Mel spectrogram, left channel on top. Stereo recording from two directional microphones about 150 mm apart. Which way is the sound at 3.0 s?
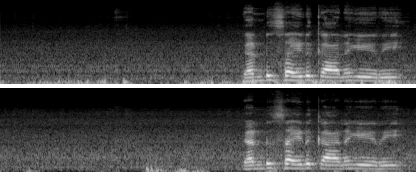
55° left (ahead or behind).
